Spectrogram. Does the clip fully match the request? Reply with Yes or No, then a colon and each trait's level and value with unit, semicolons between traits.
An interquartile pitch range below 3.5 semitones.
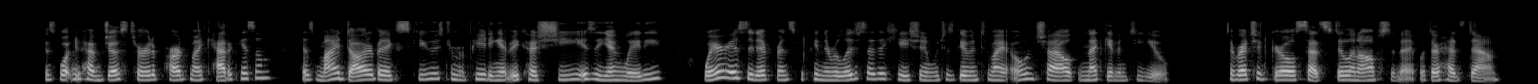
Yes: average, 3.0 semitones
